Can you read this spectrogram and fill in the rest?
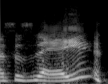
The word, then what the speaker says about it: Szalay: L'autore è David Slay, che si scrive S-Z-A-L-A-Y, come Sza, si chiama Slay. – Oh, aspetta, S-Z-A? – L-A-Y. – L-A-Y.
